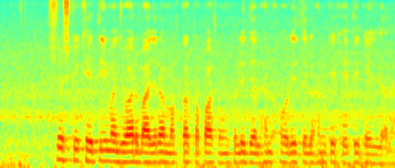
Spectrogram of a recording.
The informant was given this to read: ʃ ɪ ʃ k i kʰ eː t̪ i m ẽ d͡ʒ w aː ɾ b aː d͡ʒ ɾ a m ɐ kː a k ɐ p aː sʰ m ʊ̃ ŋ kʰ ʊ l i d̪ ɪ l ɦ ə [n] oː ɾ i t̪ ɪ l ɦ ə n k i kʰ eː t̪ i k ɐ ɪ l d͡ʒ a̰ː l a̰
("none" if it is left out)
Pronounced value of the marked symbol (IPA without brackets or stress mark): n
